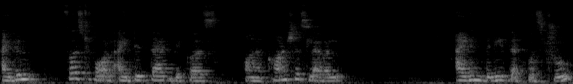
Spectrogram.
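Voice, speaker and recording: A woman's fairly low voice with vocal fry, in a Tamil accent, at a moderate pace with ordinary pitch variation and audible room echo. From South India, Tamil Nadu. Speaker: business coach. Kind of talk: monologue vlog.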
